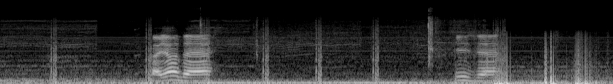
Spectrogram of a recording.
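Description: Static hisses and crackles.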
